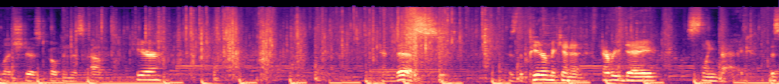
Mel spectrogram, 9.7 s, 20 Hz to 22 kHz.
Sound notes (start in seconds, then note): 2.5 gentle music; 2.5 plastic rustling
